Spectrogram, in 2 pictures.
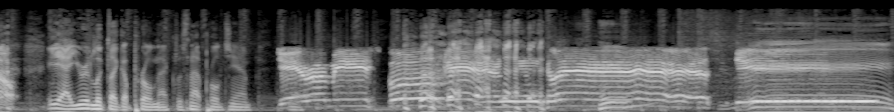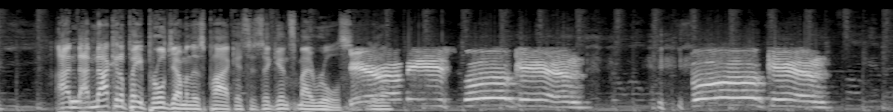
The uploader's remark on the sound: Seat #2 virtually. Cricket phone connections.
